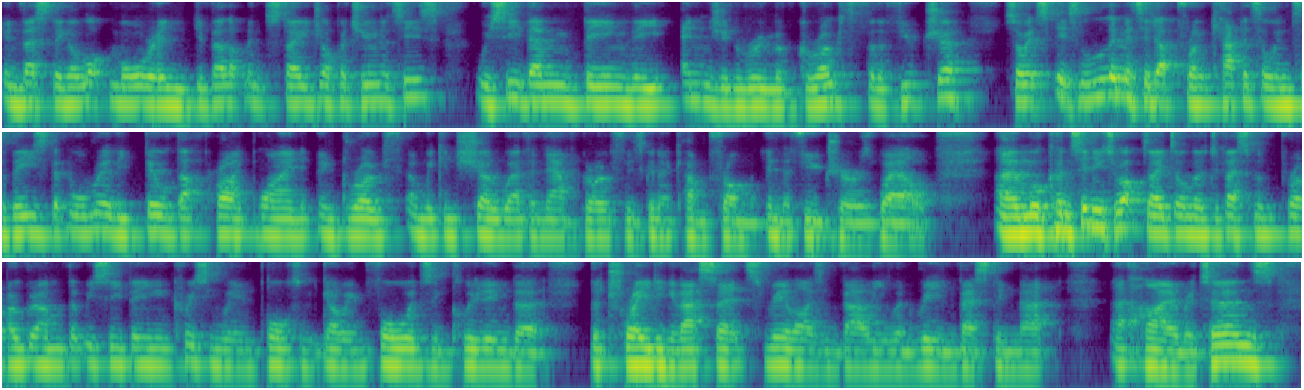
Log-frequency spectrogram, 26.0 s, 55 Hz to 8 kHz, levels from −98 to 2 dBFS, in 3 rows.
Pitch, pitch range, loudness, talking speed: 140 Hz, 130-150 Hz, -23 LUFS, 195 wpm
